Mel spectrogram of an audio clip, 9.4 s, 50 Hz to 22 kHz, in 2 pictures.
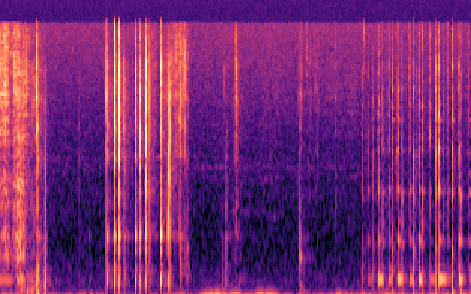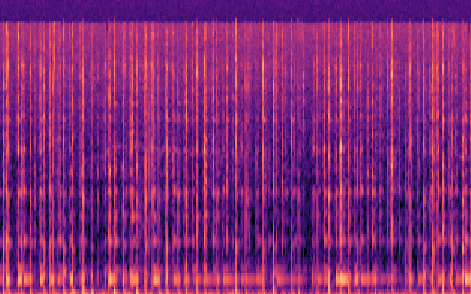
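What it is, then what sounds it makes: Plastic cream jar, full. Fingernails tap rapidly on the white lid and clear body of a large plastic Elizabeth Arden jar full of cream. Early on, short bursts of crackly scratching give way after a pause to a dense run of quick, dull clicks with a faint hollow ring near 246 Hz. The sound is mostly low and soft, with little brightness.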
